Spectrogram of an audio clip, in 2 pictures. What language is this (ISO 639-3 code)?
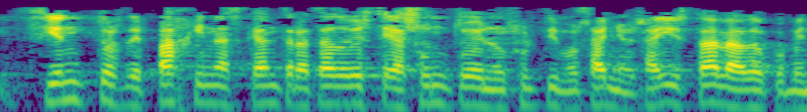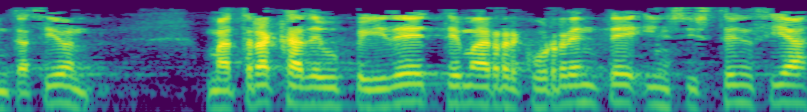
spa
